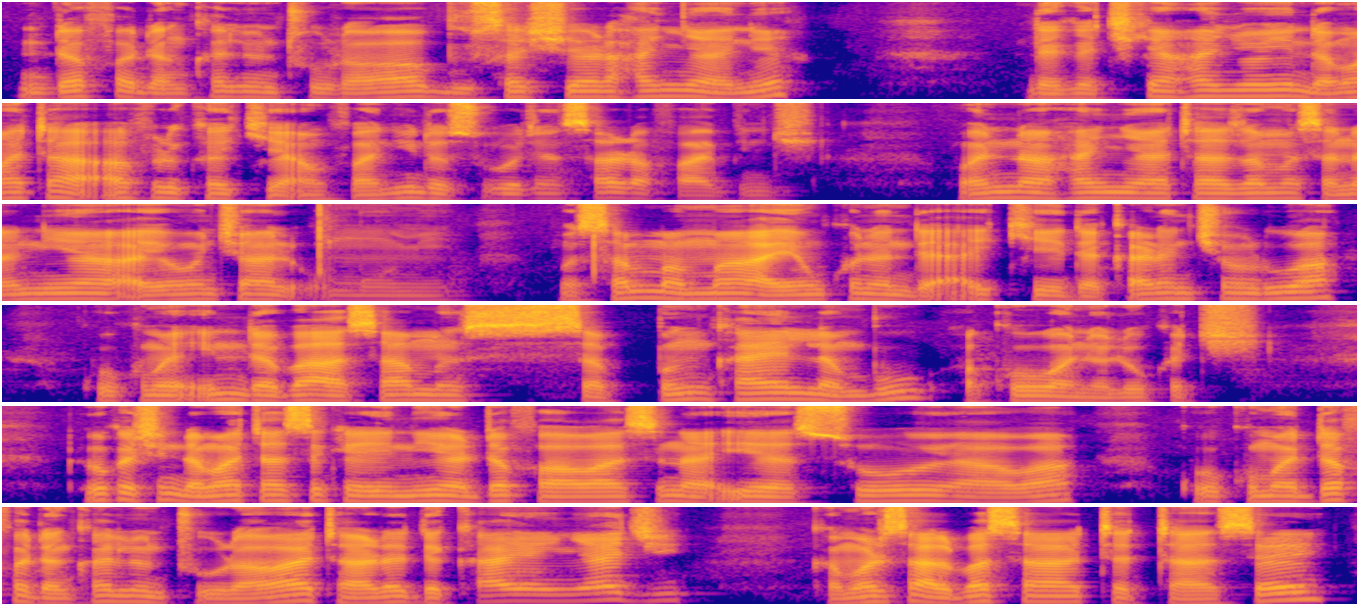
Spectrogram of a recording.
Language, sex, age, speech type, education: Hausa, male, 15-29, spontaneous, primary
